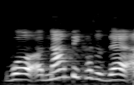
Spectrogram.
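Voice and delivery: loud, defensive "not". Retold or imitated. Patient defending herself to the nurse, defensive. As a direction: push back hard. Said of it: "she was like".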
